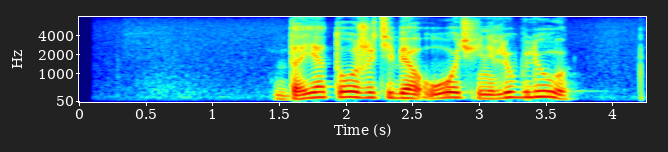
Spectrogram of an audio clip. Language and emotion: Russian, positive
